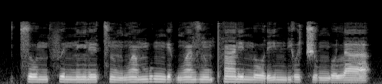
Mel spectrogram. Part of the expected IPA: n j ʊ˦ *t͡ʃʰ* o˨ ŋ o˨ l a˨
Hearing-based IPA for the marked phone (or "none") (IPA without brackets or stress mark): t͡ʃ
